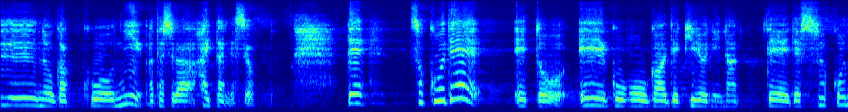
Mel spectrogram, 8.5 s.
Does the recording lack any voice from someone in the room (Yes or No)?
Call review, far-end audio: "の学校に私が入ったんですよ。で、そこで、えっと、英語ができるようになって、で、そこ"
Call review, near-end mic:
Yes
